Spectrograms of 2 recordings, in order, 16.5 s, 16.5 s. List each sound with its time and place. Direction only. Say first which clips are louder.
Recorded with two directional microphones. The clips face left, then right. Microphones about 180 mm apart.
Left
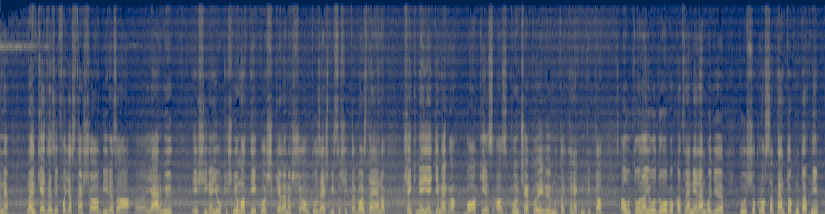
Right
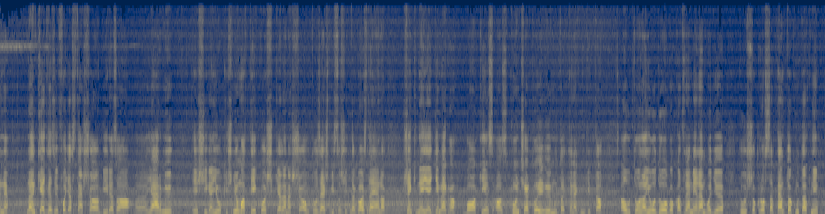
0.0 s speech: left 2 dB; 5° right (ahead or behind)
